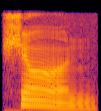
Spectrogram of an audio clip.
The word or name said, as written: Shan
